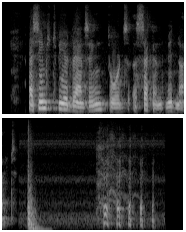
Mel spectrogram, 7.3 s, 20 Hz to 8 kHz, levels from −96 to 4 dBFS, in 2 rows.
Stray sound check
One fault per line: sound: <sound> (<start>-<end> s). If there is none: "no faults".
sound: thud (4.2-4.7 s)
sound: laugh (5.5-6.7 s)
